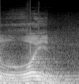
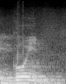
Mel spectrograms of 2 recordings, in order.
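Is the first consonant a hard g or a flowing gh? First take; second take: flowing gh; hard g. First: It starts with a flowing, rasping gh sound. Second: It starts with a hard, closed g sound. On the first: The speaker calls it right. "tapi ghain" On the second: The speaker calls it wrong. "karena ada g di situ kita nyebutnya goin"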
